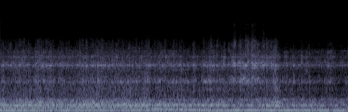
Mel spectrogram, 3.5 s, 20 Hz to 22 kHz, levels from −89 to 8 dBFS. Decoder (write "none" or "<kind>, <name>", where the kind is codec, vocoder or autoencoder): none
